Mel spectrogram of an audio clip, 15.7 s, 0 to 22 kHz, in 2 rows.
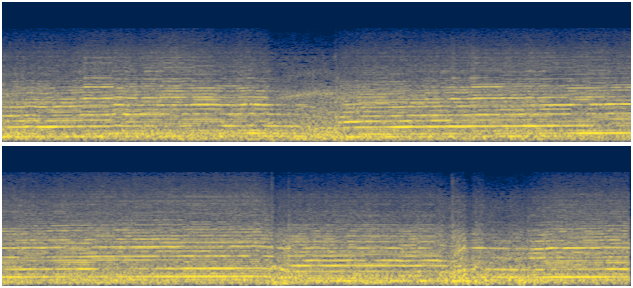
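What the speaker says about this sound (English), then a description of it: "that's a fun car to drive, especially VR" A car engine in Gran Turismo 7 played on PSVR 2 revs loudly and steadily, climbing through gears with brief dips at each shift, the tone sustained and close throughout.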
